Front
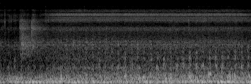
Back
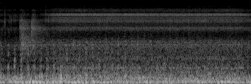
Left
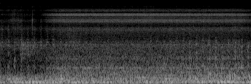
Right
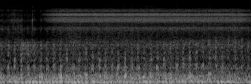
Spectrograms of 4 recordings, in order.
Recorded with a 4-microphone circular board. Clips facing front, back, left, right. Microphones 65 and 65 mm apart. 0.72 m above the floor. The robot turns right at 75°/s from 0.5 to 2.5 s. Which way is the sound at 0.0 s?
150° right.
